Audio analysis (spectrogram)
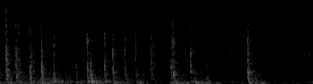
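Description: Fingertips of both hands type on a black plastic full-size ergonomic split keyboard resting on a cloth tablecloth. An irregular run of soft, quick key clicks is heard, each a bright tap over a low, padded thump that dies away almost at once.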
